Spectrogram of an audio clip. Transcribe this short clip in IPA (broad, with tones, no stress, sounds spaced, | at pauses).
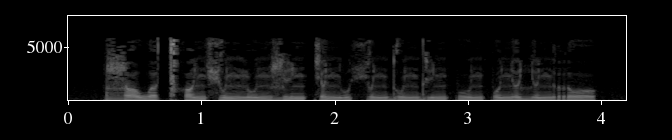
ɮ ʌ˧˩˧ w ə˨˥ ǀʰ ʌ˩˧ ɲ ɕ u˥˩ ɲ n u˩˧ ɲ ɮ i˦ ɲ c ə˧˩ ɲ u˨˥ ç ʊ˧˩˧ ɲ d u˧˩˧ ɲ d i˩˧ ɲ p u˧˩˧ ɲ p ʊ˩˧ ɲ ə˨˥ ʎ ə˩˧ ɲ r ʊ˥˩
